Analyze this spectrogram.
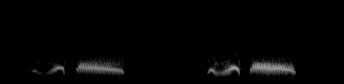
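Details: Spotted dove coo in dặm with gù style: two phrases, each a wavering rising-falling lead-in followed by a long, level, mellow note, separated by a pause.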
